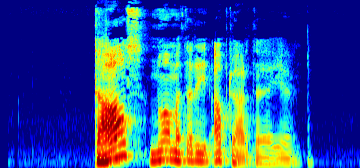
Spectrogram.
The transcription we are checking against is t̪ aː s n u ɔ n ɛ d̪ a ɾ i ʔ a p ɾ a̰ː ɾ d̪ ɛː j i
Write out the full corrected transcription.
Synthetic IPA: t̪ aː s n u ɔ m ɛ t̪ a ɾ iː ʔ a p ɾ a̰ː ɾ t̪ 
